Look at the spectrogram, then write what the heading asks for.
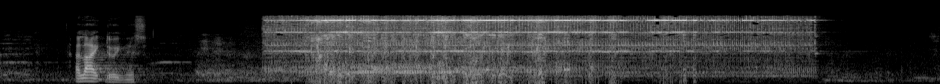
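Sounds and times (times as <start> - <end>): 
speech: 0.8 - 1.6
electronic alarm clock ringing with harsh high-pitched buzzing: 2.6 - 8.2.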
